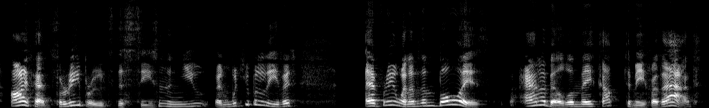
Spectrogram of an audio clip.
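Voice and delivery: chattering starling. Acted.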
